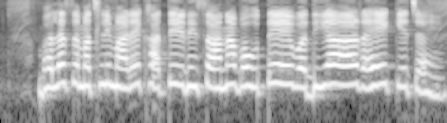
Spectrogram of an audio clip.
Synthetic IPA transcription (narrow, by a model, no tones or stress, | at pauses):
bʱɐlesemɐt͡ʃʰlimaːɾekʰaːt̪ɪɾnɪʃaːnabəɦʊt̪eʋəd̪ʱijaɾəɦeket͡ʃaːɦiẽ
